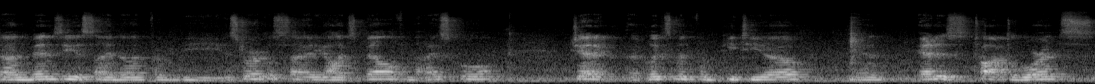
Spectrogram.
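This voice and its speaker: A man with an American accent speaks fairly slowly at a medium pitch, his intonation monotone and flat. Audible room echo and noticeable background noise surround him. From US Northeast. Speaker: town board member. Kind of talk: public meeting. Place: meeting room.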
